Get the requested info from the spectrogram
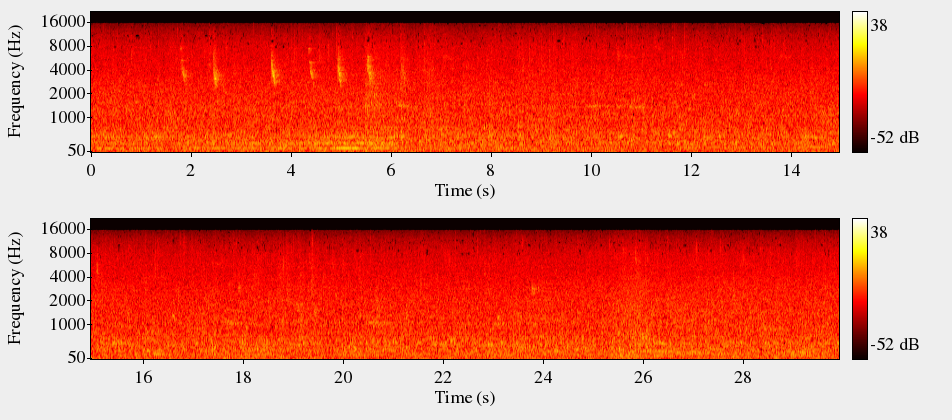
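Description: Heavy rain falling steadily, an even hiss of rain on surfaces, with a few sharp ticks in the first six seconds.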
